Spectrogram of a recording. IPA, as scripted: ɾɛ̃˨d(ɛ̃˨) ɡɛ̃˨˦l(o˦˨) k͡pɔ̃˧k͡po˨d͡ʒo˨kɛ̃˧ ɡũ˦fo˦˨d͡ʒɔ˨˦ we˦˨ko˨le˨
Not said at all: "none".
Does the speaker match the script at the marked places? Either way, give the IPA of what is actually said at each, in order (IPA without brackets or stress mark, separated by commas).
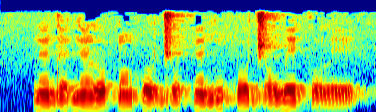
ɛ˨, o˦˨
